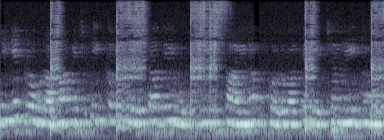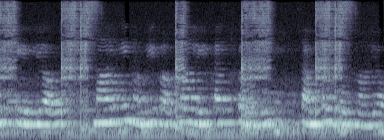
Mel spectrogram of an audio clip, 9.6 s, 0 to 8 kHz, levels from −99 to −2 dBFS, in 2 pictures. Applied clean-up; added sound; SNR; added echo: none; Fart; 13 dB; reverberation time 0.9 s.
